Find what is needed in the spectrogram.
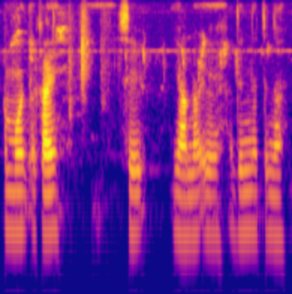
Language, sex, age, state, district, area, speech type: Manipuri, male, 18-30, Manipur, Chandel, rural, spontaneous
